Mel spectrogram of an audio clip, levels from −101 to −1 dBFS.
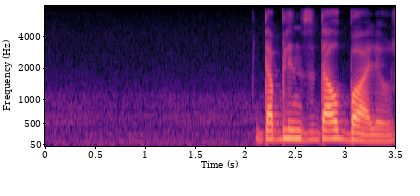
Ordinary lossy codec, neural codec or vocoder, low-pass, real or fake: none; none; 7.2 kHz; real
